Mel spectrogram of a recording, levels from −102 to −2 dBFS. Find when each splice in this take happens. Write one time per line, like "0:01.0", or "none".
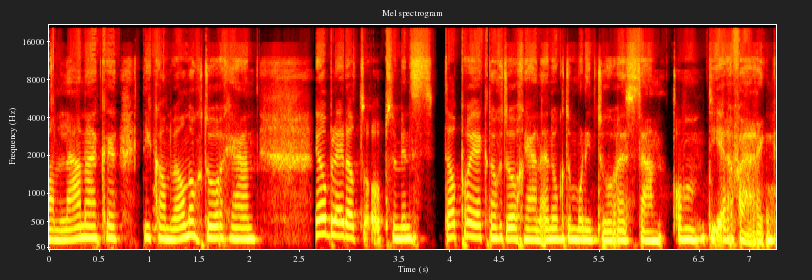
0:02.7
0:04.8
0:06.3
